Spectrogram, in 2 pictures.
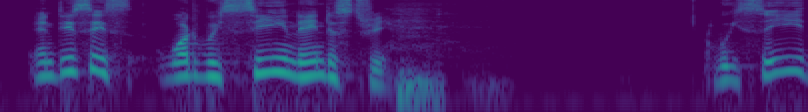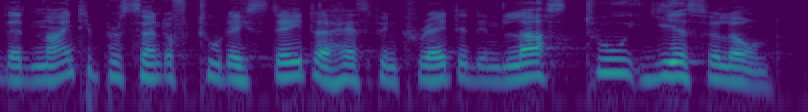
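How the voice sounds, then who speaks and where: Here a man speaks with a high pitch and ordinary pitch variation. His pace is fairly quick. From Germany. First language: German. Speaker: conference speaker, tech strategist. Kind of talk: conference talk.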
